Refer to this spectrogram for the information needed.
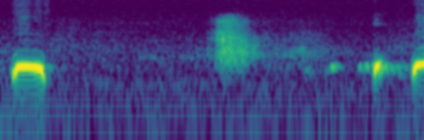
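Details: Spotted dove cooing as a trapping decoy in the thổ style: one clear coo, a soft rustle and faint murmurs, then a clipped note and another coo starting at the end.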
